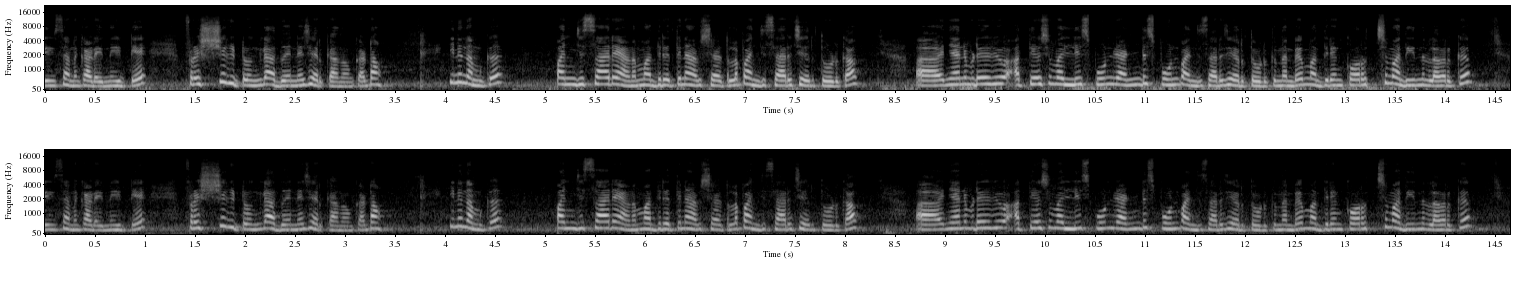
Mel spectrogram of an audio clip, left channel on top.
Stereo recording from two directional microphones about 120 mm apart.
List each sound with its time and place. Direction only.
0.0 s a woman's voice: 30° left (ahead or behind)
